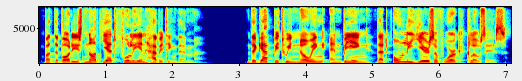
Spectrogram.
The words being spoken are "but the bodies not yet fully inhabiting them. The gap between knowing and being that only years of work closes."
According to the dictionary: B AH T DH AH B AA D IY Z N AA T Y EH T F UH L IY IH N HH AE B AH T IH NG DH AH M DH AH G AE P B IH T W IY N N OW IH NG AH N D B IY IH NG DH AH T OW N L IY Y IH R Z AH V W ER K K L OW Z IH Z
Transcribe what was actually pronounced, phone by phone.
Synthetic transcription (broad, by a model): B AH T DH AH B AA D IY Z N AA T Y EH T F UH L IY IH N HH AE B AH T IH NG DH AH M DH AH G AE P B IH T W IY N N OW IH NG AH N B IY IH NG DH AH T OW N L IY Y IH R Z AH V W ER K K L OW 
